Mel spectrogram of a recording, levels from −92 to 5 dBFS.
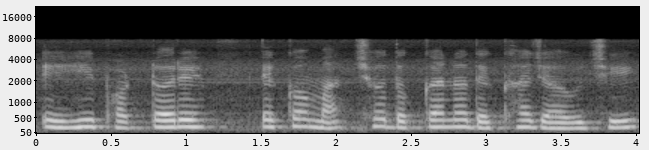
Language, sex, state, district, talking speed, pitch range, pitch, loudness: Odia, female, Odisha, Nuapada, 90 wpm, 195-220 Hz, 210 Hz, -16 LUFS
